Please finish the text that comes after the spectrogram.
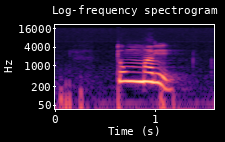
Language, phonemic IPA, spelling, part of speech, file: Tamil, /t̪ʊmːɐl/, தும்மல், verb / noun, Ta-தும்மல்.ogg
- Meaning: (verb) A gerund of தும்மு (tummu); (noun) 1. sneezing 2. sneeze 3. breath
